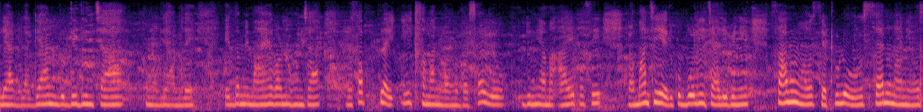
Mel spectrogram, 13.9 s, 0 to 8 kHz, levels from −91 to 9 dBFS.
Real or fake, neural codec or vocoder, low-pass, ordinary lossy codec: fake; codec, 16 kHz, 8 kbps, FreqCodec, smaller model; none; none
